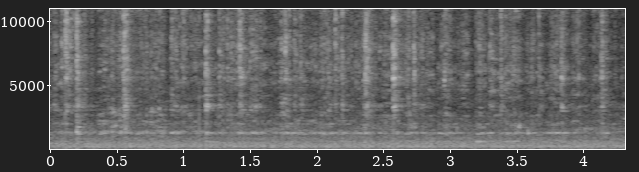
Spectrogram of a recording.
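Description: A utensil scrapes and clinks steadily against a pot while a roux sauce is stirred, with soft, rhythmic strokes close by over a faint sizzle and no talking.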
